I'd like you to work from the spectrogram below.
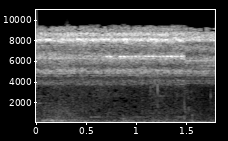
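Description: Insects chirp in a Peruvian jungle at night, a dense, continuous high-pitched shrill of crickets that stays steady and fairly loud. Nothing else stands out beneath it apart from faint low background rumble.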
